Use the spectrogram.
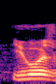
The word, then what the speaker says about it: Yahuwah: One, first get people to doubt Yahuwah's word. That's the way I pronounce the Yod He Vav He, the name of God, by destroying the very foundation of our Bible, Genesis, specifically the creation account.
